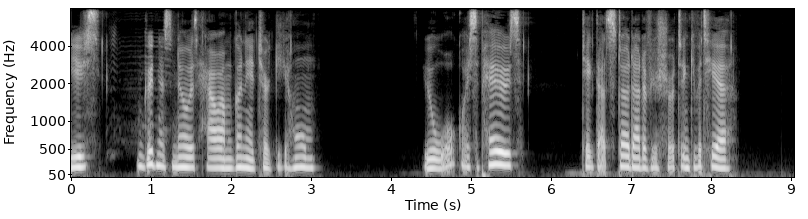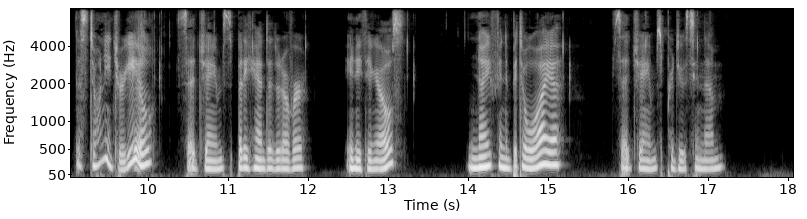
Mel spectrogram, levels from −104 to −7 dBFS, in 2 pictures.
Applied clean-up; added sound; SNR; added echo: neural mask model DeepFilterNet 3.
